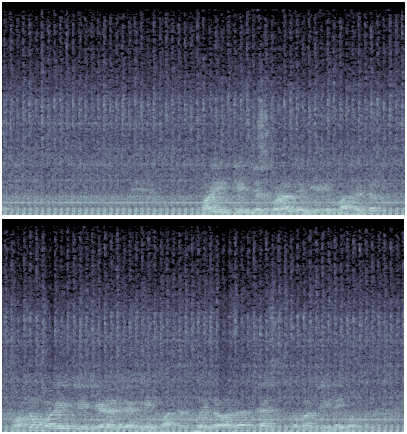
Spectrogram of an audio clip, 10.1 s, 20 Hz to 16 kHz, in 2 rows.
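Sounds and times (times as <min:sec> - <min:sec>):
pulsing machine hum: 0:00.0 - 0:10.0.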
